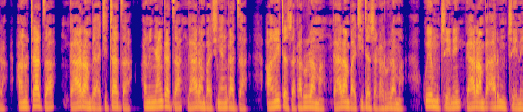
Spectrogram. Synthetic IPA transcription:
ano̞tad͡za | ŋɡaːɾambeat͡ʃitaːd͡zaː | no̞ɲaŋɡad͡zaŋɡaːɾambaːt͡ʃiɲaŋɡaːd͡za | ano̞itaʐakaɾuraːmaŋɡaːɾambaːt͡ʃiːt̬aʐakaɾuraːma | uje̞mut͡ʂe̞ne̞ŋɡaːɾambaːɾimut͡ʂe̞ːne̞

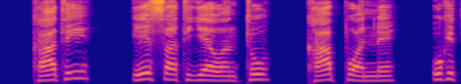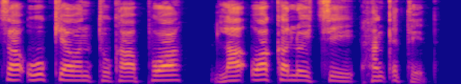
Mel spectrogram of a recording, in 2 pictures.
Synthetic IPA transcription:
kaːt̪i | eːsːaːt̪ɪɡɪjaːwɐnt̪ːʊ | kʰaːpːʊwaːnːɛ | ʊkɪt͡sːaːʔoːkːɪjaːwɐnt̪ːʊkaːpːʊwaː | laːʔʔʊwaːkːɐlɔjt͡ʃːiːhɐŋkʼːɛt̪ːḛːd̪̥

